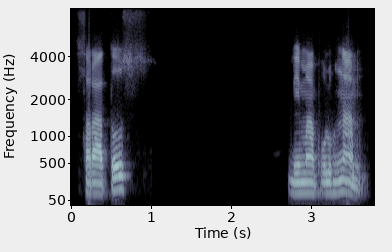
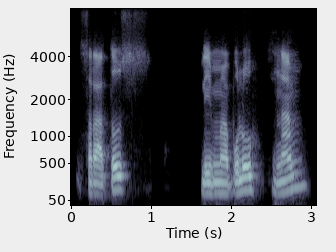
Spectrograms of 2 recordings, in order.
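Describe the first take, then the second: No difference in how they are said.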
